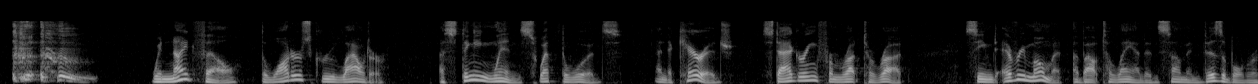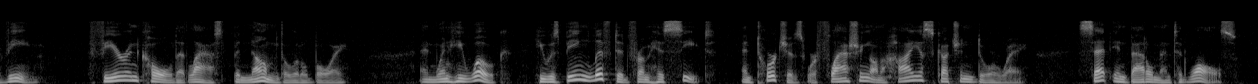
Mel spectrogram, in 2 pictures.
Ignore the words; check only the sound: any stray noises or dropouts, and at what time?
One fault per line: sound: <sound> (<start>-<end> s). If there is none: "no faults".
sound: cough (0.1-1.0 s)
